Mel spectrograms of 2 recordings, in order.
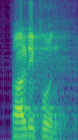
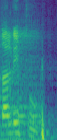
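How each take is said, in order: First: The word ends with an n sound. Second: The word ends with a bare vowel. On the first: The speaker calls it right. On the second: The speaker calls it wrong.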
